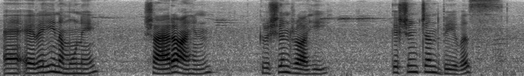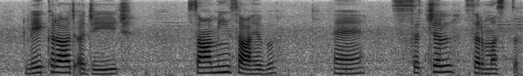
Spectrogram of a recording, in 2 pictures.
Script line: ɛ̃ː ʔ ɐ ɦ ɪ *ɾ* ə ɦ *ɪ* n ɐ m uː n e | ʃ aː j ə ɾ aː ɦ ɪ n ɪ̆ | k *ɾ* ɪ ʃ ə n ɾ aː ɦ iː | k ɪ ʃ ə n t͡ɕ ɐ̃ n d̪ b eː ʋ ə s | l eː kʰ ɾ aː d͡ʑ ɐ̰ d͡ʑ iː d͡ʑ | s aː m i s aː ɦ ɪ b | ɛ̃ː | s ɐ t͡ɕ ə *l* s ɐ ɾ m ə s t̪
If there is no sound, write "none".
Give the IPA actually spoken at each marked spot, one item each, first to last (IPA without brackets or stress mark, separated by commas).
ɾ, i, ɾ, l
